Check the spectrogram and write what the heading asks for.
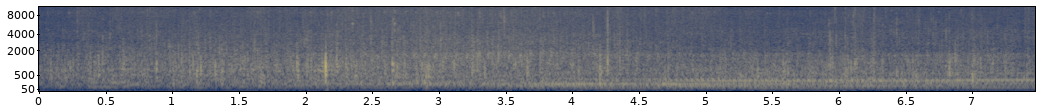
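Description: Dry grass and leaf litter crackling and rustling as people crouch and work on the ground, with one sharp snap about two seconds in. A steady low hum joins from about four seconds in.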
